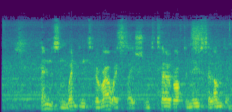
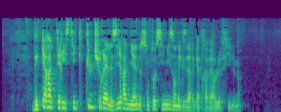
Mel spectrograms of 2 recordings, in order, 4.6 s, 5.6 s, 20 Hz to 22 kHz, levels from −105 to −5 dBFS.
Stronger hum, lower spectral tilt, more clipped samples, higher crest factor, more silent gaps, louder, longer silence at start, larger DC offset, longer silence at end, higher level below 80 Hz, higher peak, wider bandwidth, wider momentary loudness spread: neither; about the same, -3 dB/octave vs -3 dB/octave; neither; about the same, 20 dB vs 22 dB; neither; about the same, -18 LUFS vs -19 LUFS; second, 0.05 s vs 0.35 s; neither; second, 0 s vs 0.85 s; second, -66 dBFS vs -58 dBFS; about the same, 0 dBFS vs 0 dBFS; about the same, 11.5 kHz vs 11.5 kHz; about the same, 14 LU vs 15 LU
